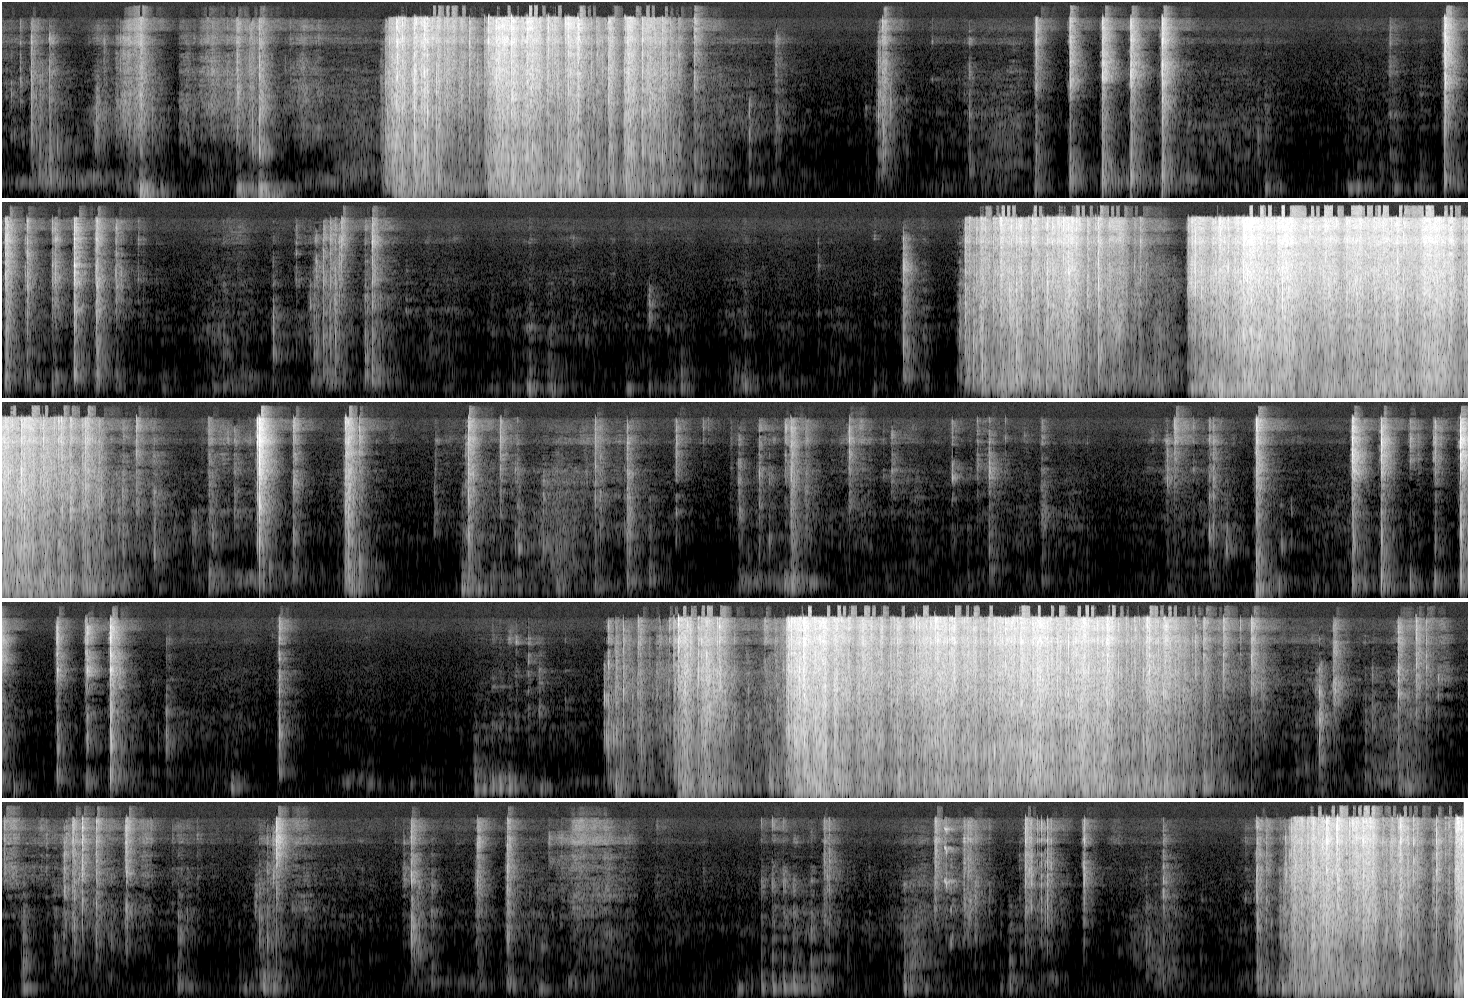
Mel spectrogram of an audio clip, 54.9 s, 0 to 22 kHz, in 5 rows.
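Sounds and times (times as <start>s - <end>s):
packaging crinkling and rustling: 2.8s - 5.3s, 18.2s - 23.2s, 37.5s - 42.5s, 53.4s - 54.9s.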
